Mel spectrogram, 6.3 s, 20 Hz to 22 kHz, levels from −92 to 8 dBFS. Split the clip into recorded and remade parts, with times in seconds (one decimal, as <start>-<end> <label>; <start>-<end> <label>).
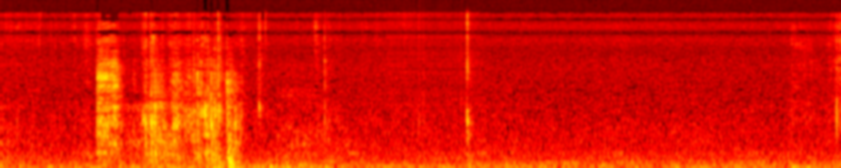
0.0-2.9 recorded; 2.9-3.6 remade; 3.6-6.3 recorded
